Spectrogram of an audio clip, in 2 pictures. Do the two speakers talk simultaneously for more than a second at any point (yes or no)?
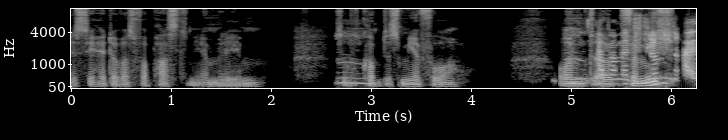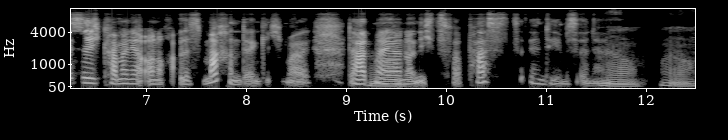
yes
